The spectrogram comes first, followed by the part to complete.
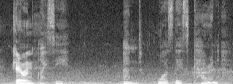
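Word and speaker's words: Charon: it's just as you described it only your pronunciation is a little off the name you heard wasn't Karen it was c h a r o n karen the ferryman the ferryman of the Dead karon who in exchange for the right coin helps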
